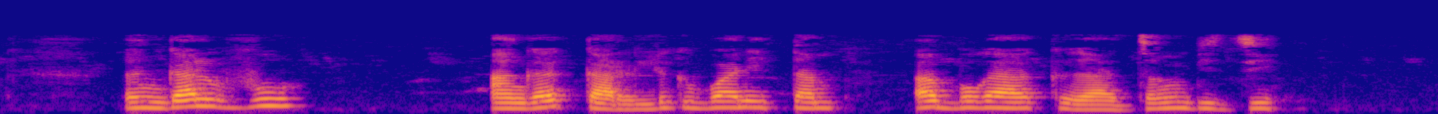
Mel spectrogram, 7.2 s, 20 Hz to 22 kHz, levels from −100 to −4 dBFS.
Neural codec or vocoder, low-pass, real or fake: none; 7.2 kHz; real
